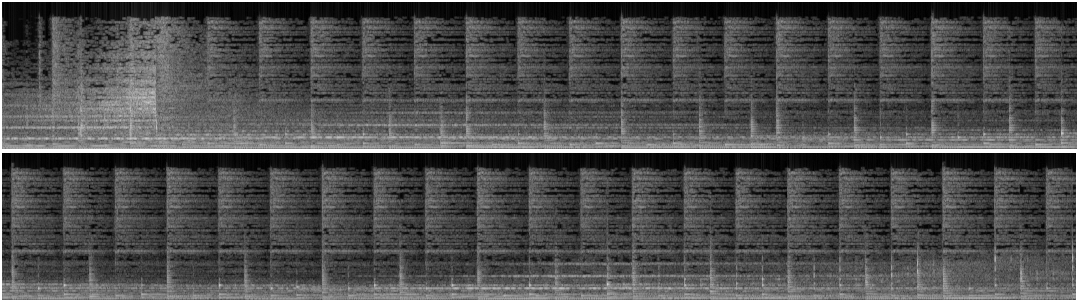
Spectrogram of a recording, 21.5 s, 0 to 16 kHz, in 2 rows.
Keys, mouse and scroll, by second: 2.6 click, 4.1-9.4 drag, 8.5 click, 11.7-12.3 alt+click, 15.7 click, 16.6 ctrl+-, 17.6 click, 20.5 click.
